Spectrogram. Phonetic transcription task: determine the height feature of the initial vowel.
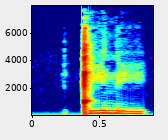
high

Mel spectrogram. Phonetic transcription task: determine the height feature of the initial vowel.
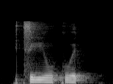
high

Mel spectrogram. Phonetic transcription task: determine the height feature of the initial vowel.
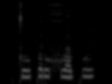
high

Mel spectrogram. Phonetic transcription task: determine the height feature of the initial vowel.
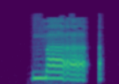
low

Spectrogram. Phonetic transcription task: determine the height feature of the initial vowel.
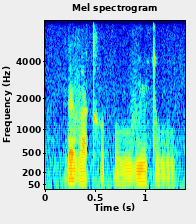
mid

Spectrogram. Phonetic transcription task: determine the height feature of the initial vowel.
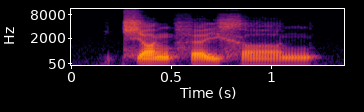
low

